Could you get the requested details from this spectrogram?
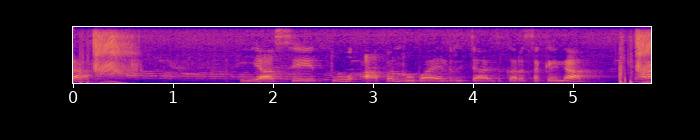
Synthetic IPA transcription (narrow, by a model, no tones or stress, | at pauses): aː | ɦɪjaːset̪uaːpənmoːbaːɪlɾɪt͡ʃaːɾd̪kəɾsəkeːlaː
